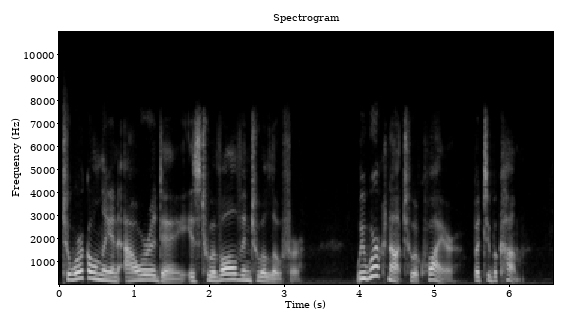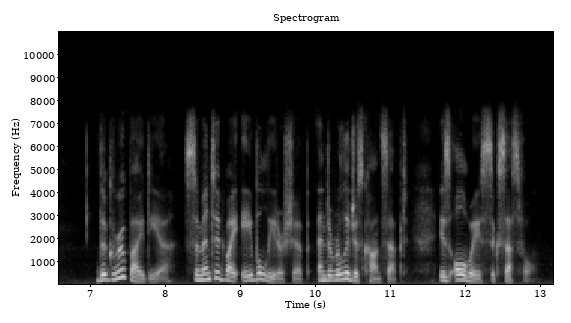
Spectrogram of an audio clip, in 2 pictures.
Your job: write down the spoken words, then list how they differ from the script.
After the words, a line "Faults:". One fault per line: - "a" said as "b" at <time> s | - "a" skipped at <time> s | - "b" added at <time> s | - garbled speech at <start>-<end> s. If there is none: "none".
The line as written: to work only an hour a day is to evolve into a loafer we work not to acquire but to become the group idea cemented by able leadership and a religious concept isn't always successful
to work only an hour a day is to evolve into a loafer we work not to acquire but to become the group idea cemented by able leadership and a religious concept is always successful
Faults:
- "isn't" said as "is" at 11.7 s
